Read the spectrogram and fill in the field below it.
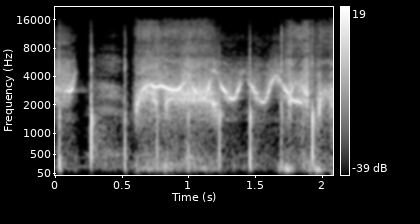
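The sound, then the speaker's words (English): Someone attempts a whistle, producing a thin, airy, wavering tone that dips and rises unsteadily for about two seconds, punctuated by several sharp, percussive taps or claps. “That's him trying to whistle you.”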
